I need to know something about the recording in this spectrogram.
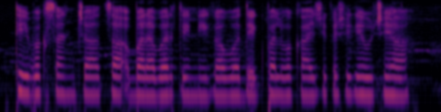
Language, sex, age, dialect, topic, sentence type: Marathi, female, 31-35, Southern Konkan, agriculture, question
